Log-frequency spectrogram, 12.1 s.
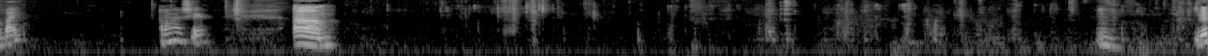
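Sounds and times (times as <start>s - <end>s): close-up chewing: 4.2s - 12.0s.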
